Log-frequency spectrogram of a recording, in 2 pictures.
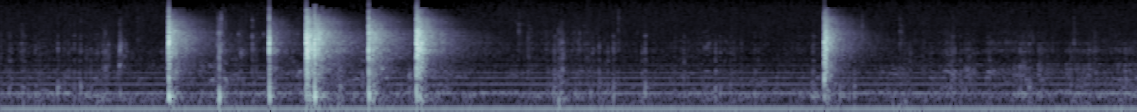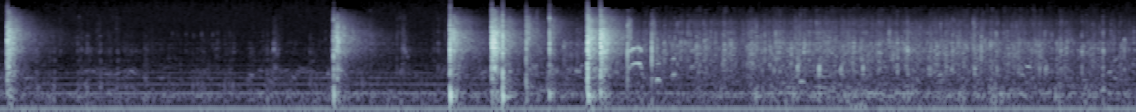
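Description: Sharp whip cracks snap out in quick clusters and single pops, loud, spaced irregularly over a steady low hum, ending with a burst of rapid cracks followed by a rush of noise, as two performers crack whips to cut straws from each other's hands.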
